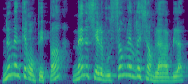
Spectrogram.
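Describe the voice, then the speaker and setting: A woman voicing a hunted male taxi driver in an audiobook, speaking in a measured, firm way. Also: mid-range voice, sing-song, darkish tone, natural voice. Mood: earnest firm. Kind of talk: audiobook character voice.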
